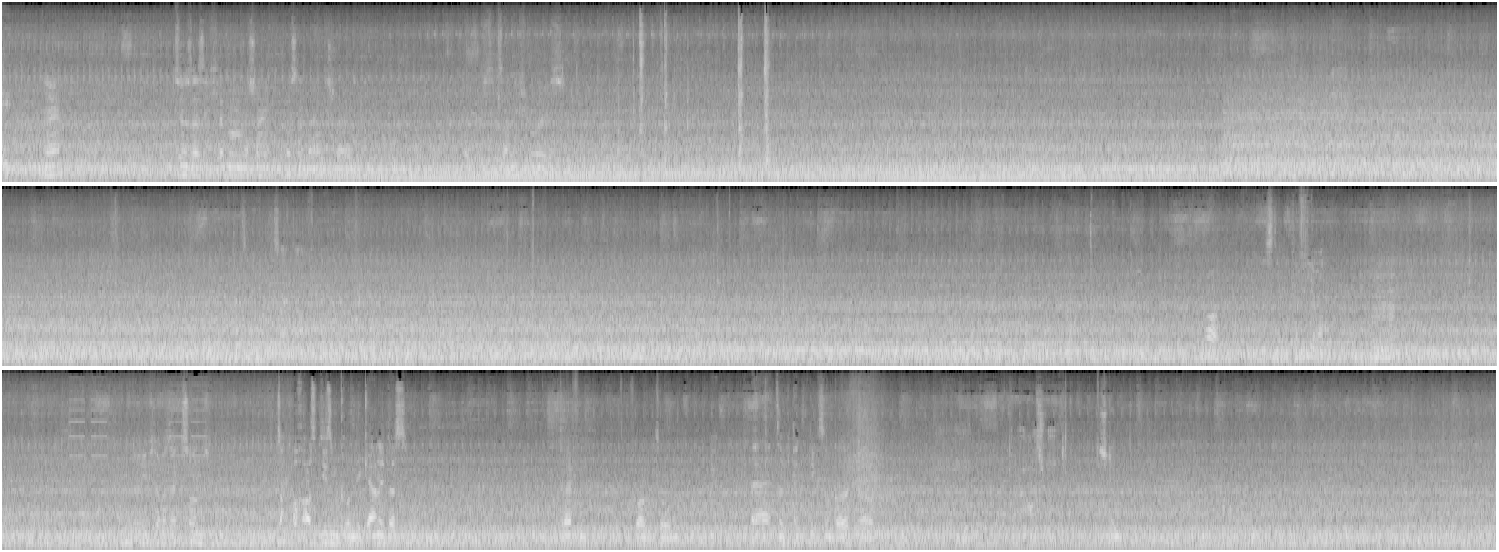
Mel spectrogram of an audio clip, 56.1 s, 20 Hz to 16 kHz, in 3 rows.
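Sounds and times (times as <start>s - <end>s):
car engine running: 0.0s - 56.0s.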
